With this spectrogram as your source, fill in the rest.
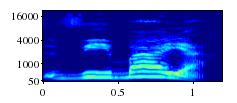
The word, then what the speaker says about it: vibaya: Then next word is vibaya. Vibaya. Vibaya has syllable. Vi ba ya. Vibaya. Those are three syllables.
